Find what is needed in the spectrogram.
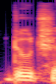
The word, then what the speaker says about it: Duce: In Italian, the word is pronounced Duce, as in Il Duce, which was Mussolini's nickname and means leader.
